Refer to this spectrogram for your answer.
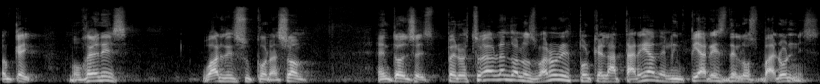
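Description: A man's fairly high voice with vocal fry, very wide pitch swings, a moderate pace and long, frequent pauses. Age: 60s. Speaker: pastor. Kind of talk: sermon. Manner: animated.

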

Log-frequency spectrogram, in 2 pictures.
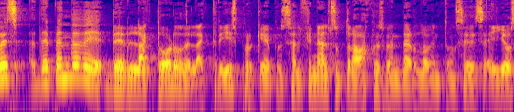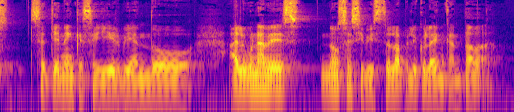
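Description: A man in an ordinary speaking voice, medium in pitch, speaks at a moderate pace with hardly any pauses on a very clean recording with a silent background. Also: ordinary pitch variation. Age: 20s. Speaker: film marketing professional. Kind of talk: casual chat.

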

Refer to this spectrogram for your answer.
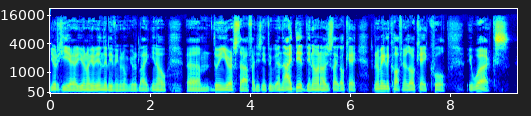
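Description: On a very clean recording with a silent background, a man with a Romanian accent speaks very fast in a very deep, low voice with a dark, mellow tone and fairly even intonation. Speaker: podcast host and comedian. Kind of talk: casual chat.

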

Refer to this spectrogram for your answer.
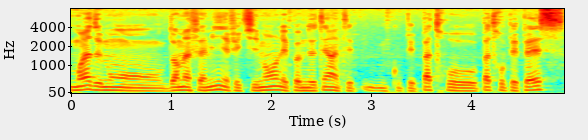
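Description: Ordinary pitch variation marks the dark, mellow tone of this man's voice. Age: 40s. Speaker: chef and restaurant owner. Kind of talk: interview. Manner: hesitant, many filler sounds.

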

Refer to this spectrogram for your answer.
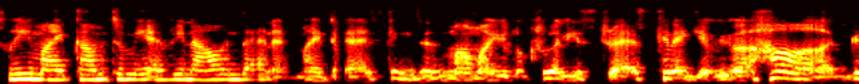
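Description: Noticeable background noise sits behind a woman of medium pitch who speaks at a very fast pace. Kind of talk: casual chat.

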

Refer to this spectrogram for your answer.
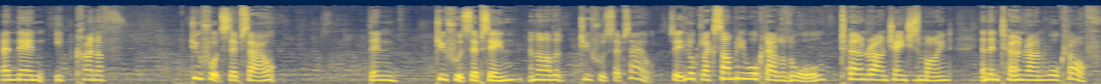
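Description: A woman speaks at a fairly high pitch and a fairly quick pace, with ordinary pitch variation. She takes long, frequent pauses as music plays in the background. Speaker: podcast co-host and voice actor. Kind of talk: casual chat.

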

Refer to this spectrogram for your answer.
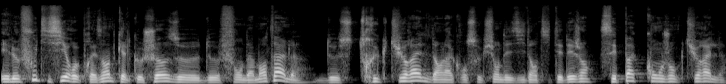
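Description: At a moderate pace with hardly any pauses, the speech has lively intonation on a very clean recording with a silent background. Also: man, medium pitch for a man. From Nord-Pas-de-Calais, France. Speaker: sociologist. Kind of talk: interview. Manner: hesitant with fillers.

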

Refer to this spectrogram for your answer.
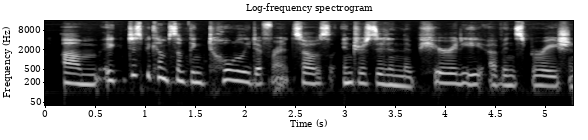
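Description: Talking very fast with lively intonation, a woman with an American accent uses a fairly low pitch. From suburbs of Chicago. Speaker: singer-songwriter. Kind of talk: casual interview chat. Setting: studio.

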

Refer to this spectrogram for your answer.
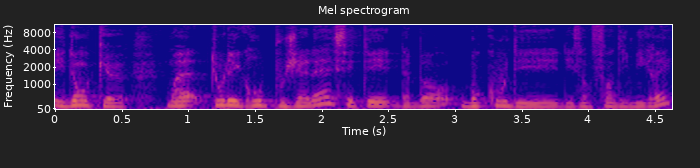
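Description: Somewhat breathy, a man's voice has a dark, mellow tone and ordinary pitch variation. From Brittany, France. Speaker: war photographer. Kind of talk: casual chat.

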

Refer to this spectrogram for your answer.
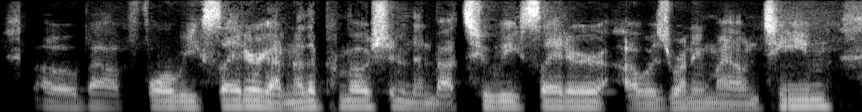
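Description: A man with an American accent speaks in a flat monotone, his tone dark and mellow and somewhat breathy. The recording is very clean, with a silent background. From US, Southern California (northern LA County). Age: 20s. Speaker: podcast host, entrepreneur. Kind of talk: interview conversation. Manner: halting, many fillers and restarts.

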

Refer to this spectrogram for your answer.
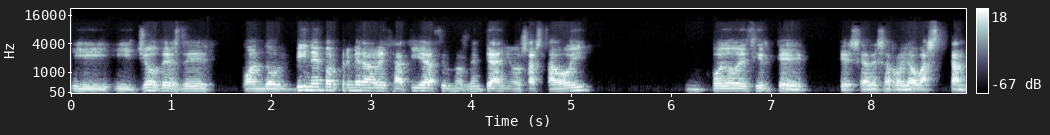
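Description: The pace here is fairly slow. It is an unremarkable speaking voice, with ordinary pitch variation. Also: man, medium pitch for a man. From northern Spain. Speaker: business executive. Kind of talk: interview.

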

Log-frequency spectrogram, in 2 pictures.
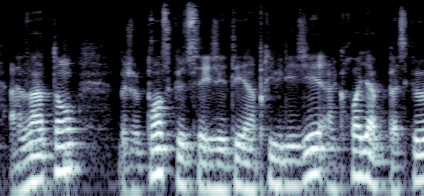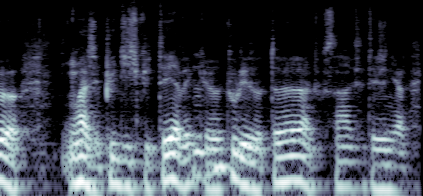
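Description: A man speaks at a fairly low pitch. Audible room echo surrounds his voice. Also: ordinary pitch variation, moderate pace. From Paris, France. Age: 30s. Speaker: entrepreneur. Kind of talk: interview conversation.

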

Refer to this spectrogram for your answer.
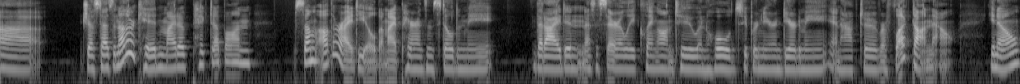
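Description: A woman talks in a normal speaking voice at a fairly low pitch and a moderate pace. Her pitch varies in an ordinary way, and the recording is very clean with a silent background. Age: 20s. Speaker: podcast host. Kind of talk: casual solo monologue. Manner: casual, filler-heavy.

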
